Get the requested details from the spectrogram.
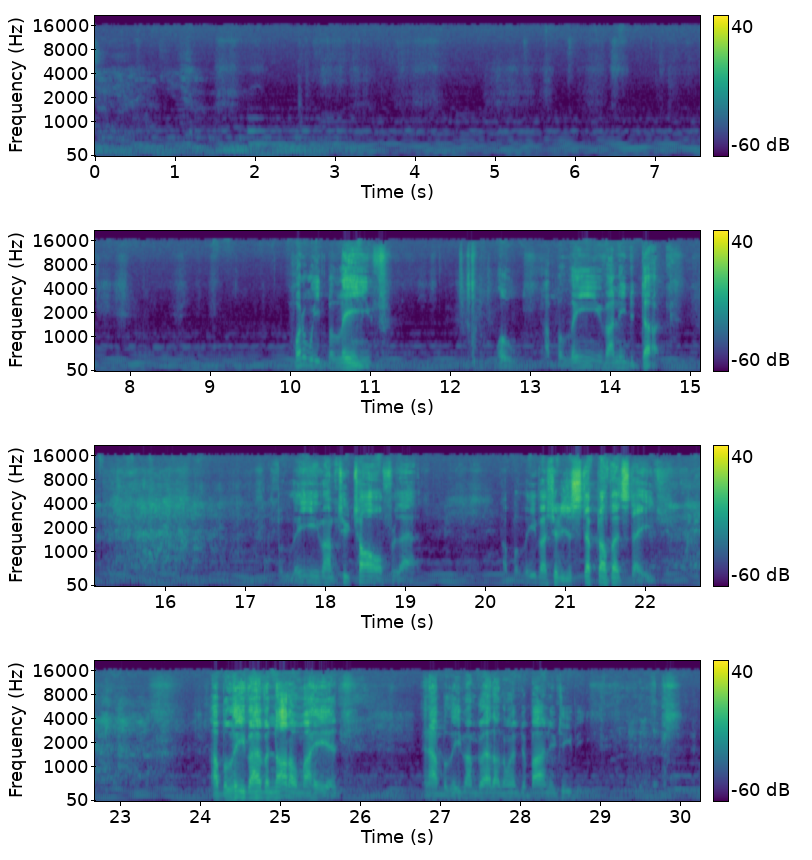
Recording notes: IKON Church. Recorded live at the Chesterfield Campus this is the message from the evening service on the 2nd February 20.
